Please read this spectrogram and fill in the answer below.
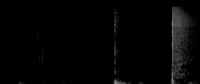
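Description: Mostly quiet, with a single sharp click about a second in, then a short hiss just before speech resumes.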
